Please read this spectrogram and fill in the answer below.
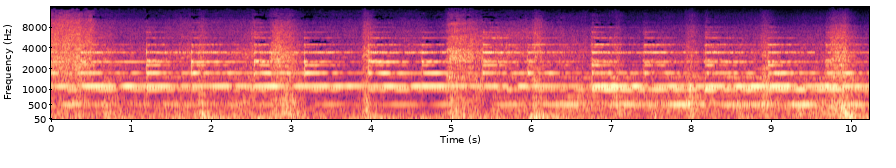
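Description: A steam locomotive pulling out, its exhaust chuffing slowly about once a second with steam hissing, the cylinder cocks venting at the start. A steady high ringing tone runs underneath.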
